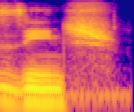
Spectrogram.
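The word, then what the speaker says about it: Tzeentch: anyone with Warhammer knowledge I think it's zinch zinch yeah they're chanting zinch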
